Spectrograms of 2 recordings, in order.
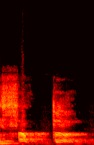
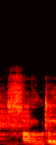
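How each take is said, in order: First: सप्त as sap-ta, final vowel sounded; full त. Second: सप्त as sapt, no final vowel; wrong example: cut सप्त off on t; clipped त. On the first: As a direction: give सप्त a whole ta at the end. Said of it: "त पूरा है". (सप्त में त पूरा) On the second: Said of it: "सप्त नहीं सप्त". (सप्त, गलत आधा त) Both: Shown as a demonstration.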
